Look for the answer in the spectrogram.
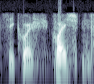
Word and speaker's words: sequestration: I think that here these politicians are screaming and yelling about sequestration.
